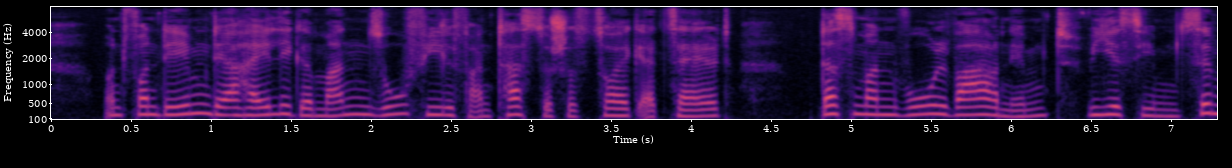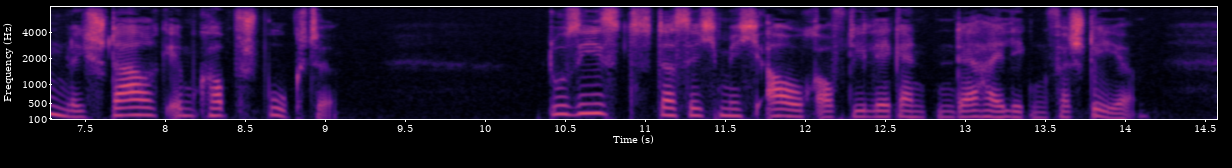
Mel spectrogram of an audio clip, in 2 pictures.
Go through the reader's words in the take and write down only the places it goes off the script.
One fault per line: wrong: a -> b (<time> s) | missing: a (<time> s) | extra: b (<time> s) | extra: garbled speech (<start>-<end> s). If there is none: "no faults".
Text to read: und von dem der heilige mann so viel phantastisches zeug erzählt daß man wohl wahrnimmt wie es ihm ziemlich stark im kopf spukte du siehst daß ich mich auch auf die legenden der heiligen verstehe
no faults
